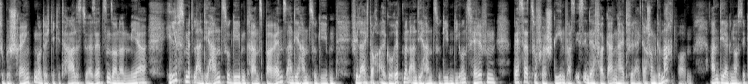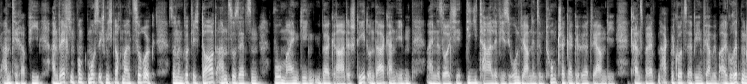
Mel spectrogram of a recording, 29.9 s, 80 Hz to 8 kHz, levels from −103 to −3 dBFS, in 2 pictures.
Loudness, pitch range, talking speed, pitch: -15 LUFS, 100-120 Hz, 180 wpm, 105 Hz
